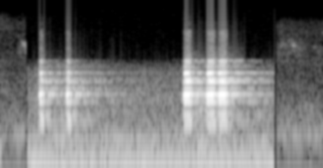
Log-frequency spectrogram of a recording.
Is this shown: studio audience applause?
no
